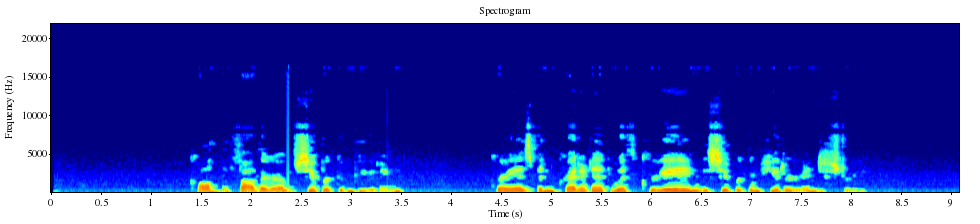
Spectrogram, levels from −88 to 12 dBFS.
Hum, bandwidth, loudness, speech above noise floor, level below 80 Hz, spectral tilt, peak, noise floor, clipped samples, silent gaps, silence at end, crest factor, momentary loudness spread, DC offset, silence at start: none; 9 kHz; -18 LUFS; 46 dB; -54 dBFS; -5 dB/octave; -2 dBFS; -62 dBFS; under 0.1%; none; 0.95 s; 16 dB; 11 LU; under 0.1%; 1.45 s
